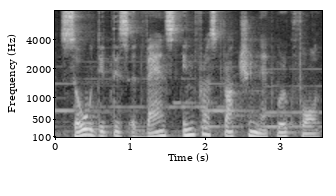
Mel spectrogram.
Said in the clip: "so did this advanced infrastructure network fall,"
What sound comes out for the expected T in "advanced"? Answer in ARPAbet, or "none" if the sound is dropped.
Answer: T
